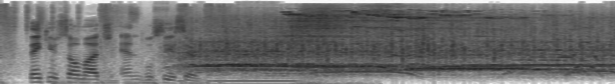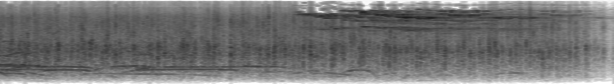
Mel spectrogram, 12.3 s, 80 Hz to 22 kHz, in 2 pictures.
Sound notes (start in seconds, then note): 1.6 audience cheering; 2.1 jingling; 9.1 jingling; 9.6 applause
